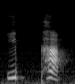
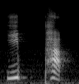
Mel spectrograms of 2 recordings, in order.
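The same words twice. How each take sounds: The two takes are said the same way.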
